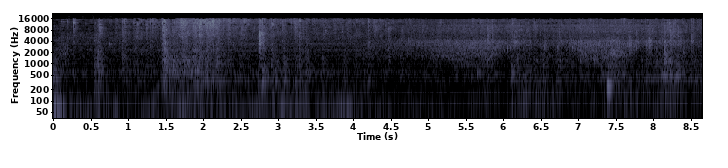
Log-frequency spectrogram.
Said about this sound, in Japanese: はい、じゃあシャワーで一度体を温めましょう。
